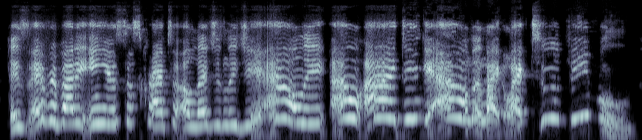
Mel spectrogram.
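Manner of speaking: high, loud fake-crying wail; mock crying whine. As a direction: ham up a teary complaint about two subscribers. Mock complaint about few subscribers.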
